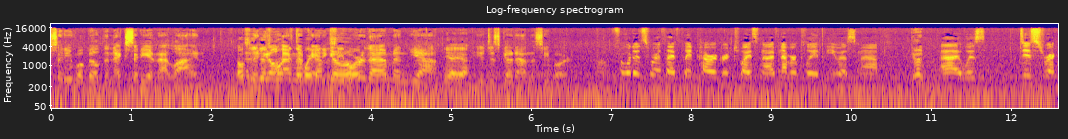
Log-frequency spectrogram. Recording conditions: inside a vehicle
